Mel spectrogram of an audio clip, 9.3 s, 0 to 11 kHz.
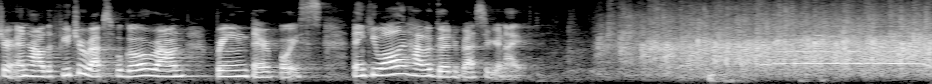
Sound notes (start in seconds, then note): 5.9 audience applauding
